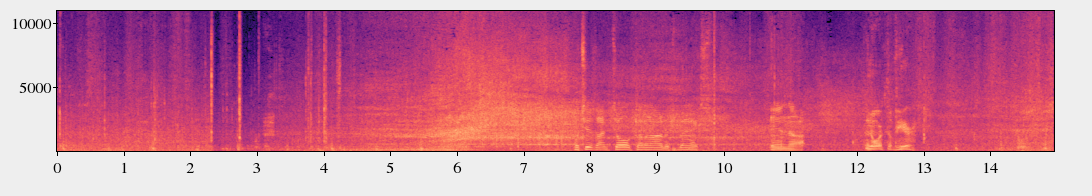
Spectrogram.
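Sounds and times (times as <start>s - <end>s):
low steady rumble: 0.0s - 14.9s
tyres hissing on wet road: 4.3s - 14.9s.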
